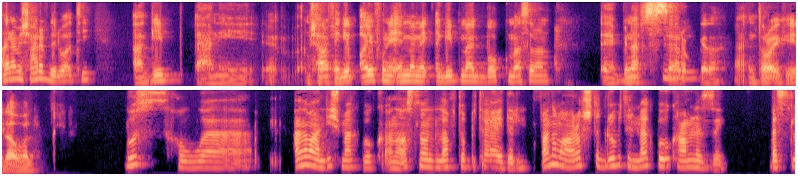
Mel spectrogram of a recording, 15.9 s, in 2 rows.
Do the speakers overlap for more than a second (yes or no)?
no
